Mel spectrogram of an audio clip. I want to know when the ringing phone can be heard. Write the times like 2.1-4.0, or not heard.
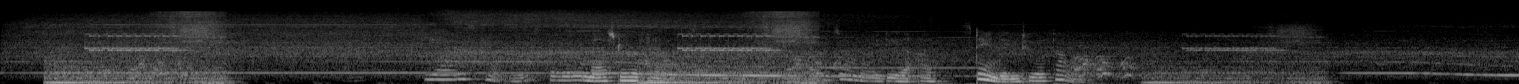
0.4-2.3, 6.3-8.2, 11.4-13.2.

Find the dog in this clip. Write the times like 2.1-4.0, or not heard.
1.2-2.0, 7.8-8.6, 10.7-11.4.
